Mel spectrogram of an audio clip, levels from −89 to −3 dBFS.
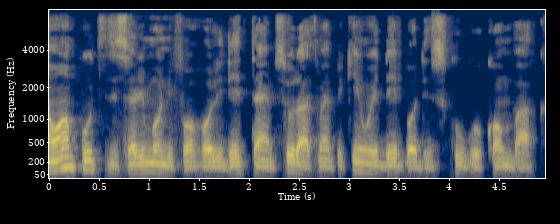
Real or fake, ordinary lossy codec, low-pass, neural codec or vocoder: real; AAC, 32 kbps; 7.2 kHz; none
